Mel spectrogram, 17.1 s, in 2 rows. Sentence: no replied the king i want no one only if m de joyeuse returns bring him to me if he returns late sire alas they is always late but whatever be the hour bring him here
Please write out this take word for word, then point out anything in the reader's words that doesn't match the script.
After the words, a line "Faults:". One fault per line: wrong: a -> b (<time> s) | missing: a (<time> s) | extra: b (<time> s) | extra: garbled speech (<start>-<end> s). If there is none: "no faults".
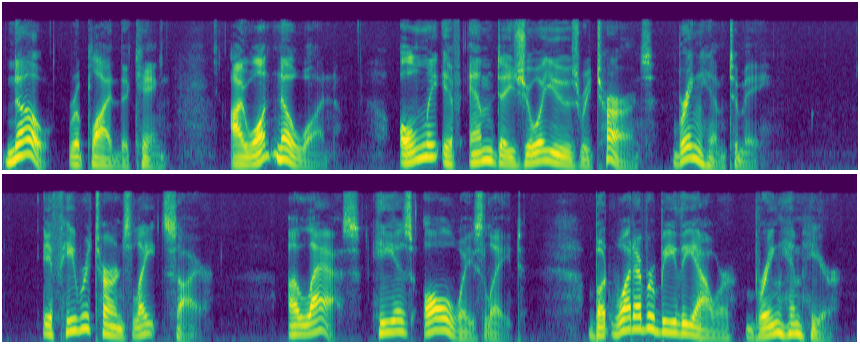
no replied the king i want no one only if m de joyeuse returns bring him to me if he returns late sire alas he is always late but whatever be the hour bring him here
Faults:
wrong: they -> he (12.2 s)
